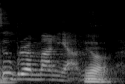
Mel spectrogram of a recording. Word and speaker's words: Subramanian: Yeah, so Raj, I hope I pronounced this correctly, Subramanian. Thank you. Subramanian.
